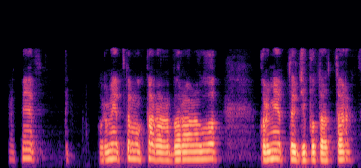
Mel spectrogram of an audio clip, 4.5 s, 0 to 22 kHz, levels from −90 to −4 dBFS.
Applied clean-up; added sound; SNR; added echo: neural mask model DeepFilterNet 3.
